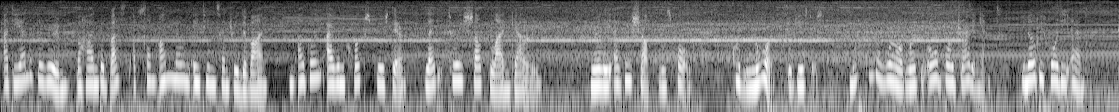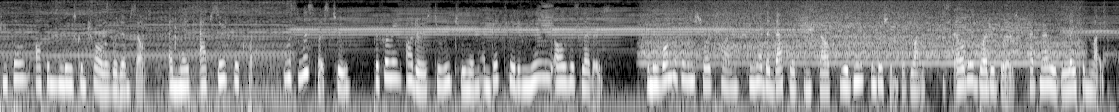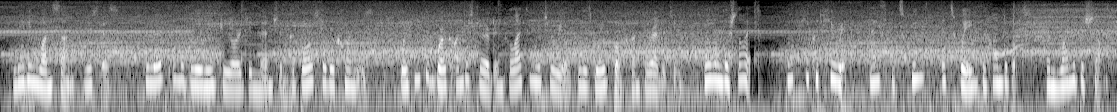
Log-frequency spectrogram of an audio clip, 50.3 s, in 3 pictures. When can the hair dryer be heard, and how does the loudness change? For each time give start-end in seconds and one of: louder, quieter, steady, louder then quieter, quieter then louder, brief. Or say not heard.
0.0-14.6 louder
26.3-50.3 steady.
